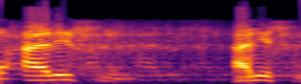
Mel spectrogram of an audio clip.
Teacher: فإذا جاءت آل قبلها سقطت الهمزة وبقيت السين ساكنة واللام ساكنة، فوجب تحريك إحداهما ولا يمكن تحريك السين، حركت اللام الاسم، الاسم بالاسم جار ومجرور متعلق بخصص بالجر ولا بالاسم؟ · Term: همزة وصل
